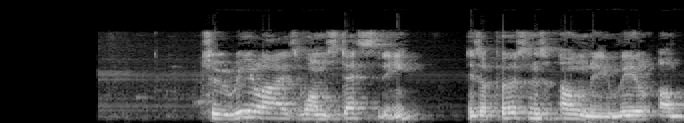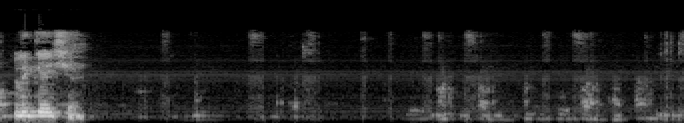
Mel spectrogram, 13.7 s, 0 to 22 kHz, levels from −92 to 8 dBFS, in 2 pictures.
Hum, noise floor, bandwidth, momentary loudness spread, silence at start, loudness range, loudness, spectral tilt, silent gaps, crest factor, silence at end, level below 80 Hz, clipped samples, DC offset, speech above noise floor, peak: none; -59 dBFS; 8.4 kHz; 7 LU; 2 s; 6 LU; -12 LUFS; -4.5 dB/octave; none; 16 dB; 0.9 s; -56 dBFS; under 0.1%; under 0.1%; 46 dB; 0 dBFS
